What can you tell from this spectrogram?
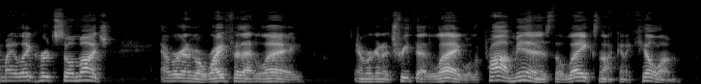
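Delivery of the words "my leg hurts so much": put-on, high, pained crying out. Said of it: "He's crying".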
